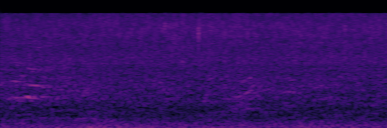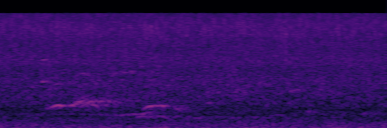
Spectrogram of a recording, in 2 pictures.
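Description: Heavy monsoon rain falling steadily on the street, roofs and trees: an even, unbroken hiss.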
